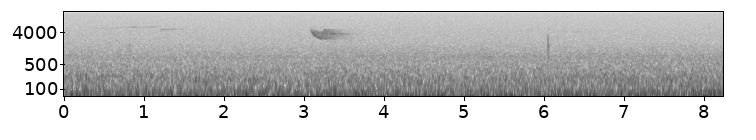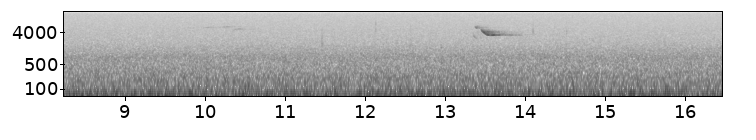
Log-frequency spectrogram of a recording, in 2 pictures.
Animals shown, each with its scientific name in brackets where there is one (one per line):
Black-throated Green Warbler (Setophaga virens)
Blue-headed Vireo (Vireo solitarius)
